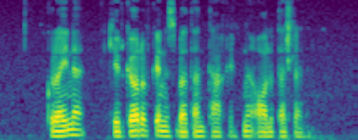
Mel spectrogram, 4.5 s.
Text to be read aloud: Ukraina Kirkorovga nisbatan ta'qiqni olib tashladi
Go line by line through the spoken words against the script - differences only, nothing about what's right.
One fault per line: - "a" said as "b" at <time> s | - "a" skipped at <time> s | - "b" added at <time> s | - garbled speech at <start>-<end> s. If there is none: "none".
none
